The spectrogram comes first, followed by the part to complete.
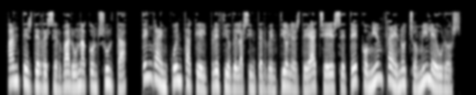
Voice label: Vocal spanish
